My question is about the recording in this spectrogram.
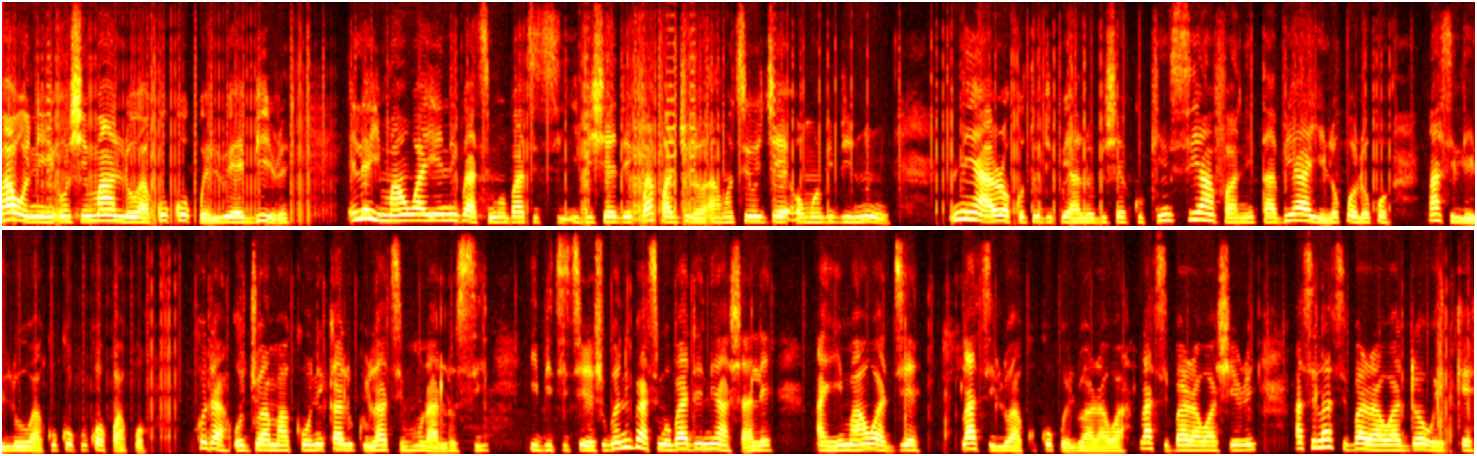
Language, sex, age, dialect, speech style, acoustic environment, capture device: Yoruba, female, 35-44, Nigeria - Ibadan, focused, silence, mobile / Linux / Chrome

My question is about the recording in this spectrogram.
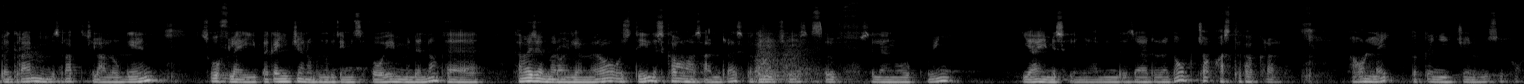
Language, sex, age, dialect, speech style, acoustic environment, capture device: Amharic, male, 25-34, Ethiopia - Addis Ababa, focused, silence, mobile / Linux / Chrome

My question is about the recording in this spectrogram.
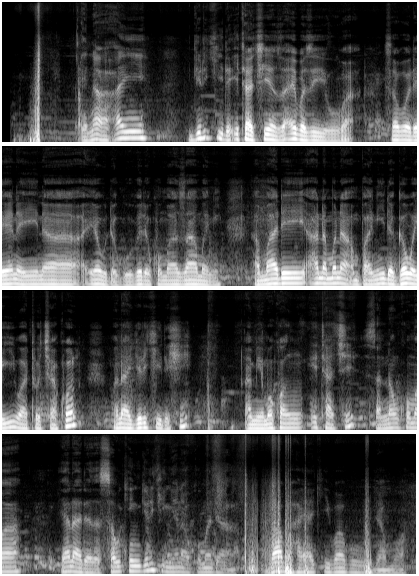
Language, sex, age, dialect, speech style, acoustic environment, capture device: Hausa, male, 45-54, Nigeria - Kano, stressed, people talking; appliances, mobile / Linux / Chrome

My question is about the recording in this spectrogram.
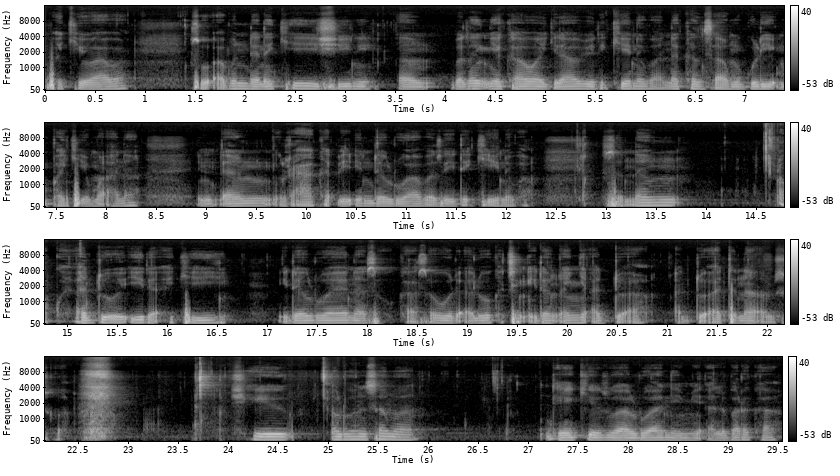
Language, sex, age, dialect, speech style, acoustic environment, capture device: Hausa, male, 25-34, Nigeria - Kano, relaxed; nervous, nature; appliances, mobile / Linux / Chrome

